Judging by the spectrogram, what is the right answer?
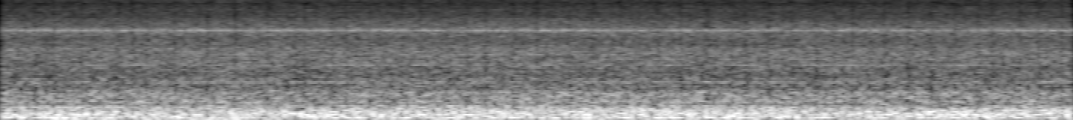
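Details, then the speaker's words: Cooling water pumps in front of a cooling tower basin running smoothly with no abnormal sound: a steady, even centrifugal roar with a faint constant high tone, in contrast to a neighbouring pump cavitating at its suction. "you can see that the pumps are running smoothly and there is no abnormal sound coming out from the pals"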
